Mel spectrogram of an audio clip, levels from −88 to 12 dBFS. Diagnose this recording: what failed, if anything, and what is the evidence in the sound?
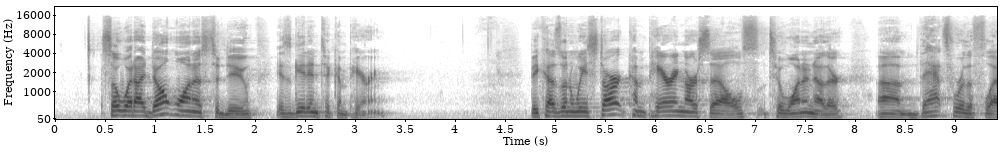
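Listening to the speech, nothing stood out as a fault at any stage of the chain.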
